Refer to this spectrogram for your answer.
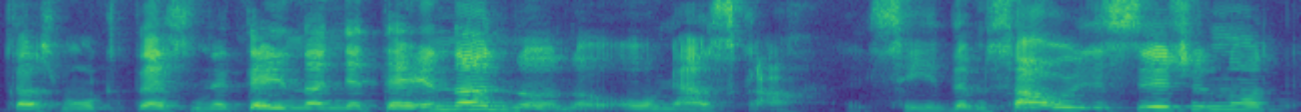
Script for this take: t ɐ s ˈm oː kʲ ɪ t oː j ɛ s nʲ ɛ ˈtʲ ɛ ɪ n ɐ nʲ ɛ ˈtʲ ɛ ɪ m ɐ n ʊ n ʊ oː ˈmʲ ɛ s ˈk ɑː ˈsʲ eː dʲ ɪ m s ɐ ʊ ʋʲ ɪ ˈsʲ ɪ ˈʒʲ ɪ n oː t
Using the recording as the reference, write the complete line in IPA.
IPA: t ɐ s ˈm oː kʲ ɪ t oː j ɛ s nʲ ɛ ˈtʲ ɛ ɪ n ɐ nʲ ɛ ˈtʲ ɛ ɪ n ɐ n ʊ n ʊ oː ˈmʲ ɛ s ˈk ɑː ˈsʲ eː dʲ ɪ m s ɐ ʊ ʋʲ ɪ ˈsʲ ɪ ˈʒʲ ɪ n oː t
